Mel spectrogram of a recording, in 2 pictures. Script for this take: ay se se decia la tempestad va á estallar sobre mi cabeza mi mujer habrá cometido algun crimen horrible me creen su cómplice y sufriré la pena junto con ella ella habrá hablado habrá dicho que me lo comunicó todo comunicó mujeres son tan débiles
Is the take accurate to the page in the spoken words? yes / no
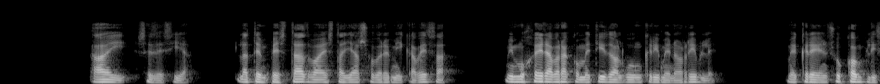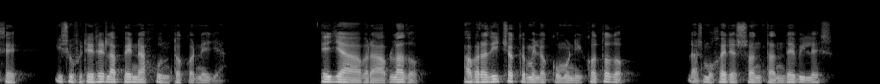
no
